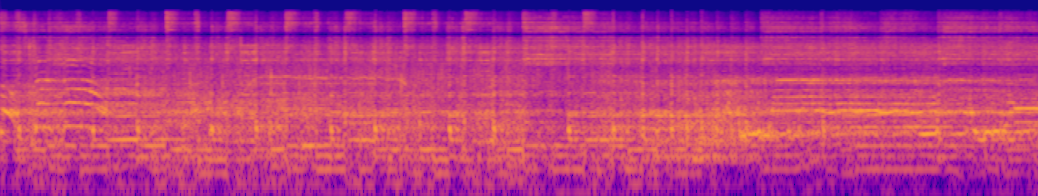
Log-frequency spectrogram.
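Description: Live rock band playing at full volume, an electric guitar to the fore over drums, with bending notes in the first second or so.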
